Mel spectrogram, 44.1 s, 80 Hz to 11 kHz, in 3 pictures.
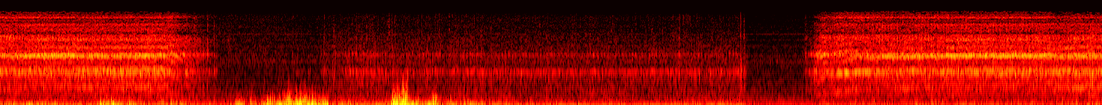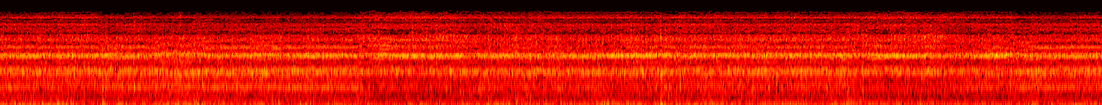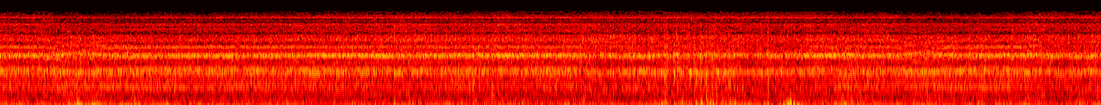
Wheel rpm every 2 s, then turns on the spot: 160, 30, 20, 20, 20, 70, 160, 160, 160, 160, 160, 160, 160, 160, 160, 160, 160, 160, 160, 160, 160, 160.
4-10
